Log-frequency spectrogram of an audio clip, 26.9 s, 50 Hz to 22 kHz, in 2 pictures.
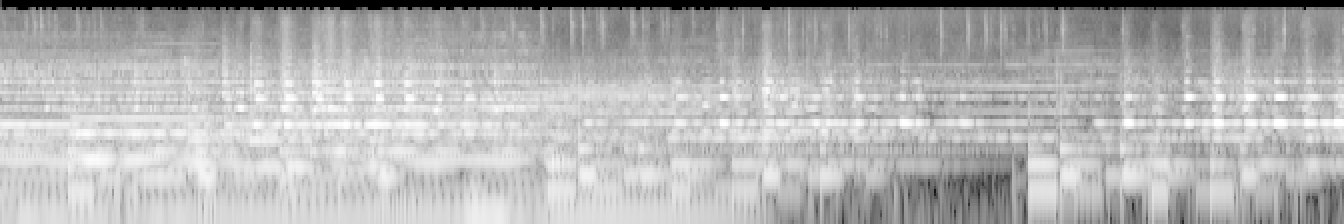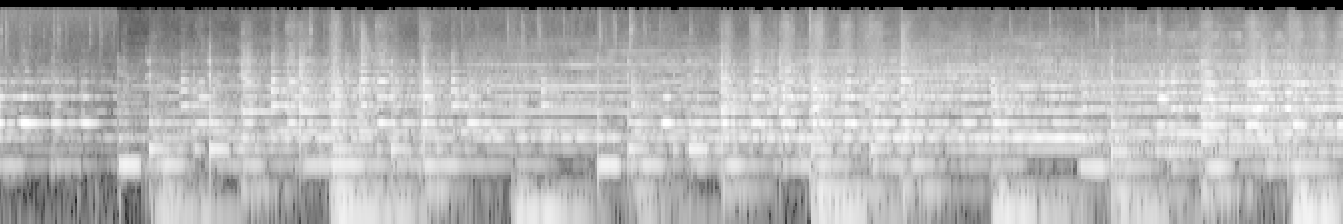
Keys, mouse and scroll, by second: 0.1-0.4 typing, 3.2 right click, 7.7 typing, 8.2 double click, 11.4-11.9 typing, 15.5 right click, 17.8 double click, 23.8 double click, 25.5 right click.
